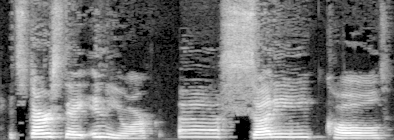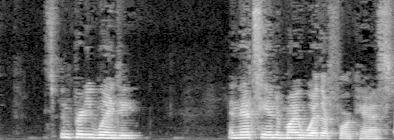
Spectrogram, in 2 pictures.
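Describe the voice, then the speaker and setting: A woman with a fairly high voice and a plain, everyday voice speaks at a fairly slow pace with ordinary pitch variation and big swings in loudness, on a very clean recording with a silent background. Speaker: podcast host. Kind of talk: interview host talk.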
